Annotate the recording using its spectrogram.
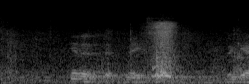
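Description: Faint speech from a person off the microphone, with a short hiss about one and a half seconds in that is the loudest sound.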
